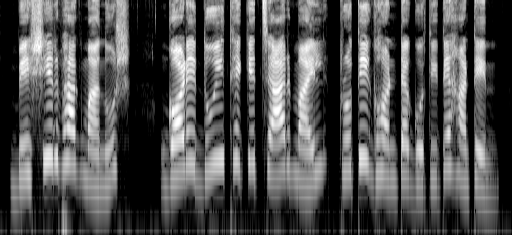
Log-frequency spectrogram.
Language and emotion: Bengali, neutral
